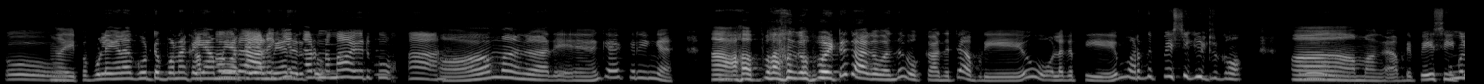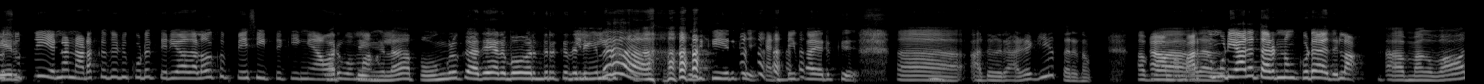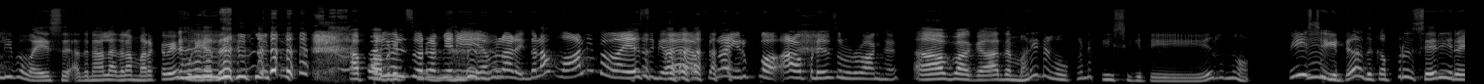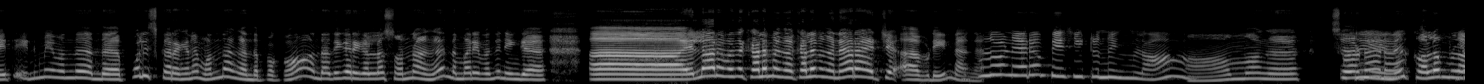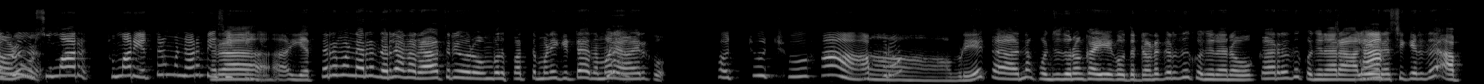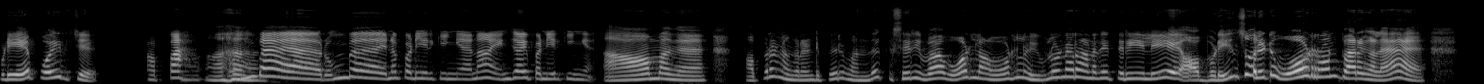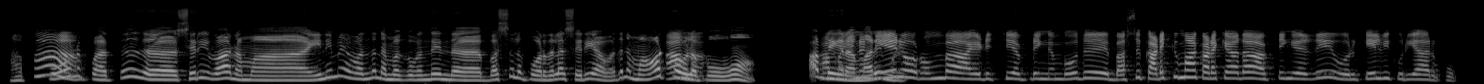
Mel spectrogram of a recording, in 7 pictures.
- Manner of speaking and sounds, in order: drawn out: "ஓ!"; other noise; laughing while speaking: "அ அப்போ அங்க போயிட்டு"; laugh; other background noise; laughing while speaking: "வடிவேலு சொல்றமேரி எவ்ளோ இதெல்லாம் வாலிப வயசுங்க. அப்டிதான் இருப்போம். அப்பிடின்னு சொல்லுவாங்க"; laughing while speaking: "மறக்கவே முடியாது. அப்ப அப்டி"; laugh; drawn out: "ஆ"; drawn out: "ஆ"; laughing while speaking: "அஹ"; drawn out: "நம்மா"
- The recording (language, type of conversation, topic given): Tamil, podcast, உங்கள் மனஅழுத்தத்தை நண்பர்கள் அல்லது குடும்பத்தாருடன் பகிர்ந்துகொண்ட அனுபவம் உங்களுக்கு எப்படி இருந்தது?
